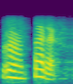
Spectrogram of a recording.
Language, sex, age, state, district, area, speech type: Malayalam, female, 18-30, Kerala, Alappuzha, rural, conversation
